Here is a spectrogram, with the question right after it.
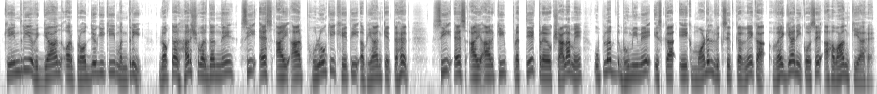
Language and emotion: Hindi, neutral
